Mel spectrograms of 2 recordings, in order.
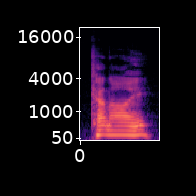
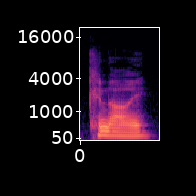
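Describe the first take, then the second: First: The word 'can' is said with a full vowel. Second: The word 'can' is shortened to a weak vowel. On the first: "Instead of saying" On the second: "you will very often hear people say"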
